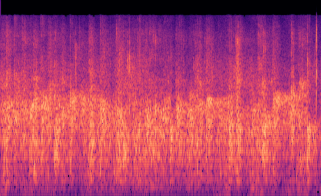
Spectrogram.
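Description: An audience applauding at a book presentation, a dense, loud and steady wash of clapping hands that lasts throughout without a break.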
